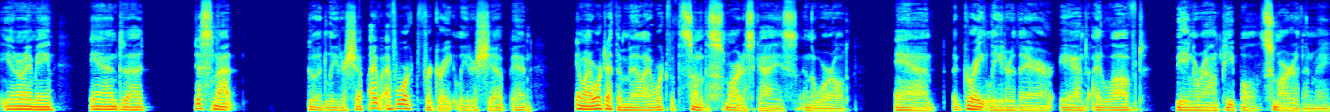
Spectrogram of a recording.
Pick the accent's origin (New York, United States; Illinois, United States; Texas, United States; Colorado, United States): Illinois, United States; Rock Falls; I was born in Sterling Rock Falls. I, I've lived here all my life. Uh, went to Rock Falls High School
